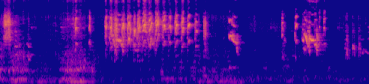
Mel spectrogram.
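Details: Budgerigar breeding pair chirping: a dense run of rapid, scratchy high chatter after a quieter start, then scattered short sharp chirps with brief gaps.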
